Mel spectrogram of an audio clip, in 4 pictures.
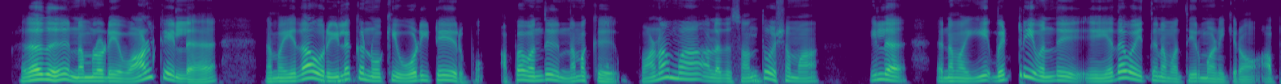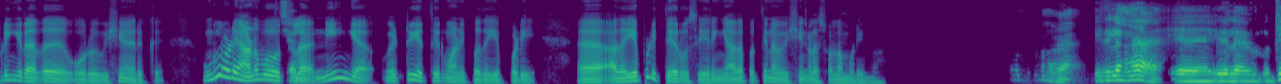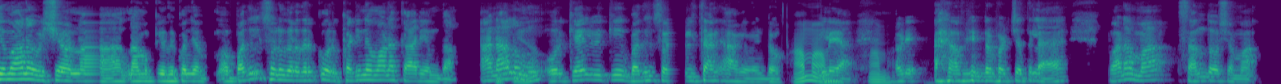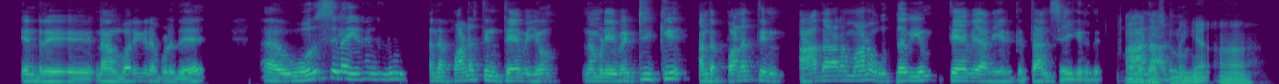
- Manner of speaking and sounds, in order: inhale; inhale; inhale; inhale; other noise; unintelligible speech; other background noise; "சொல்வதற்கு" said as "சொல்கிறதற்கு"; lip smack; inhale; laughing while speaking: "அப்பிடின்ற பட்சத்தில"; inhale; inhale
- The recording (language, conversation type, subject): Tamil, podcast, பணமா, சந்தோஷமா, அல்லது வேறு ஒன்றா வெற்றியைத் தேர்வு செய்வீர்கள்?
